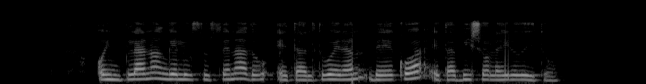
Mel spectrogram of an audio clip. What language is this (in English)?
Basque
